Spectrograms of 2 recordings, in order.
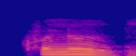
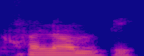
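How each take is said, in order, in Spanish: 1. Las dos primeras vocales son ambas u. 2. La primera vocal es o, la segunda es u. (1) "acá ni uno cambia" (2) "No decimos konumpi"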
